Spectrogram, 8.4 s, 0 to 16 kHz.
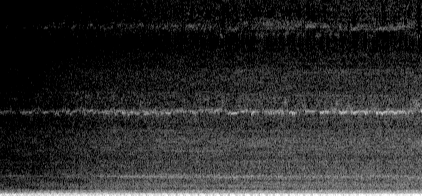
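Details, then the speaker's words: Bone-stock LQ9 V8, no catalytic converters, Magnaflow two-in two-out exhaust, idling loud but smooth after finally running; thin steady whistle from a leaking rubber vacuum hose to the fuel pressure regulator, needing replacement. "really smooth runs really smooth uh the whistling you're hearing is this right here it's a a little bit of a vacuum [Music] link I got to get I got to get a new rubber hose for this that goes to the uh fuel pressure regulator"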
